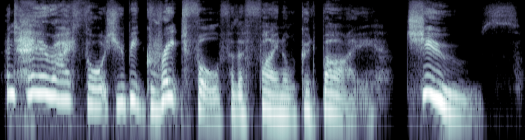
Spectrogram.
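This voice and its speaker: A woman's voice: mid-range voice, big pitch swings, takes it slowly, breathy edge, no room sound, clean studio sound, heavily acted. A woman playing a mocking, scheming female devil in a video game, theatrical, teasing and condescending. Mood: taunting, condescending. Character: seductive, mocking, scheming female devil, smugly cruel patron. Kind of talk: video game character acting.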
